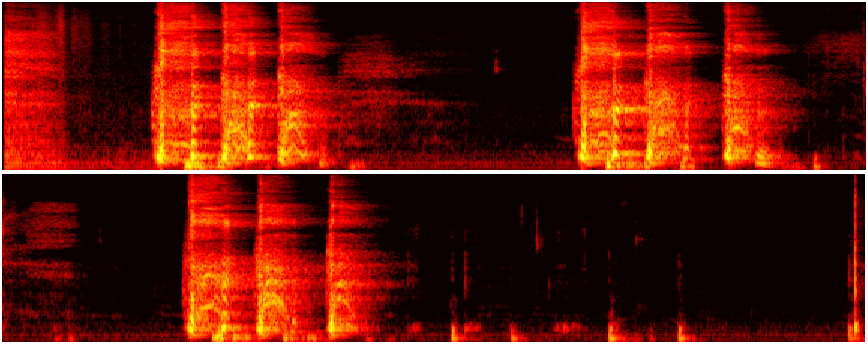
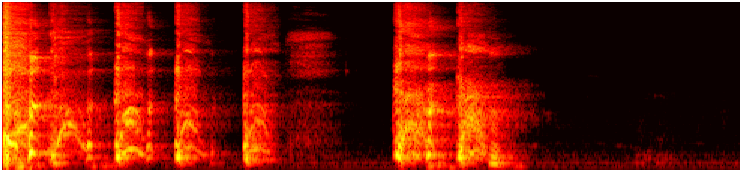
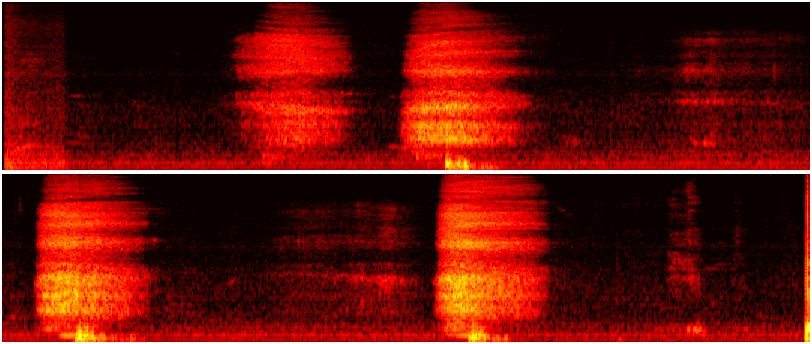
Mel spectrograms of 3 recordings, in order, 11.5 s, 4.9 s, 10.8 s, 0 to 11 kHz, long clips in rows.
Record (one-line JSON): {"three_cough_length": "11.5 s", "three_cough_amplitude": 26028, "three_cough_signal_mean_std_ratio": 0.35, "cough_length": "4.9 s", "cough_amplitude": 26028, "cough_signal_mean_std_ratio": 0.39, "exhalation_length": "10.8 s", "exhalation_amplitude": 26028, "exhalation_signal_mean_std_ratio": 0.32, "survey_phase": "beta (2021-08-13 to 2022-03-07)", "age": "65+", "gender": "Male", "wearing_mask": "No", "symptom_none": true, "smoker_status": "Never smoked", "respiratory_condition_asthma": false, "respiratory_condition_other": false, "recruitment_source": "REACT", "submission_delay": "2 days", "covid_test_result": "Negative", "covid_test_method": "RT-qPCR", "influenza_a_test_result": "Negative", "influenza_b_test_result": "Negative"}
